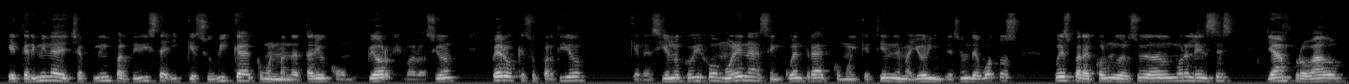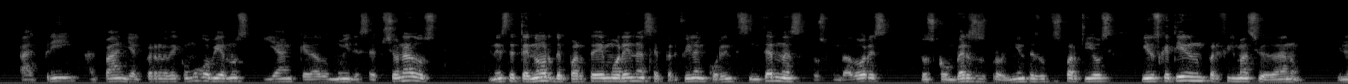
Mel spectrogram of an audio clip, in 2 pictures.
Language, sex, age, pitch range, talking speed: Spanish, male, 40-59, 125-165 Hz, 195 wpm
